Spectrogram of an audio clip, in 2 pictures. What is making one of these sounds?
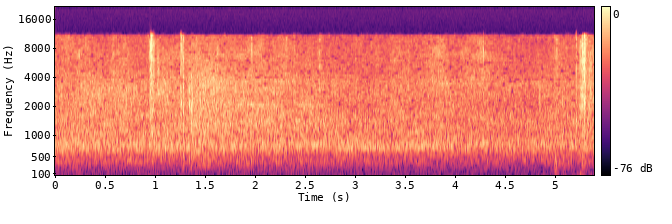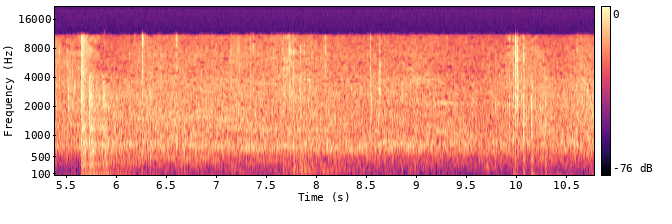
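Hockey sticks click against a puck on ice.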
